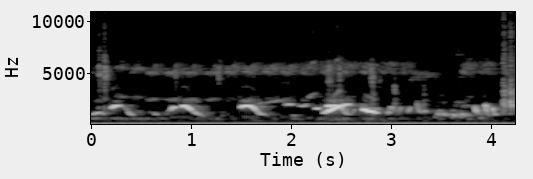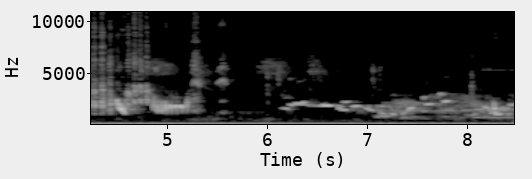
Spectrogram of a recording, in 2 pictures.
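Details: Natural song of a Borneo white-rumped shama: clear down-slurred whistles repeated about every half second, then a loud buzzy rattling burst, followed by rising and falling whistled phrases over a constant low hum.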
